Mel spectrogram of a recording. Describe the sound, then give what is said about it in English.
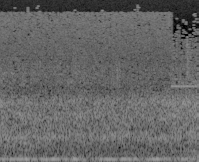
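A steady, low rumble of distant traffic at night hums without a break, quiet and continuous, with a faint pulsing drone underneath, a little wind moving over the microphone, and no voices. “I think I can hear some traffic in the distance, a little bit of wind moving over the microphone, perhaps.”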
